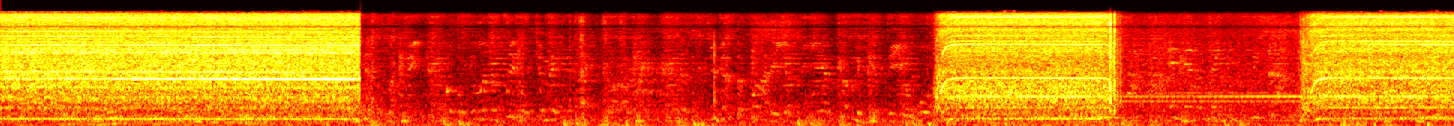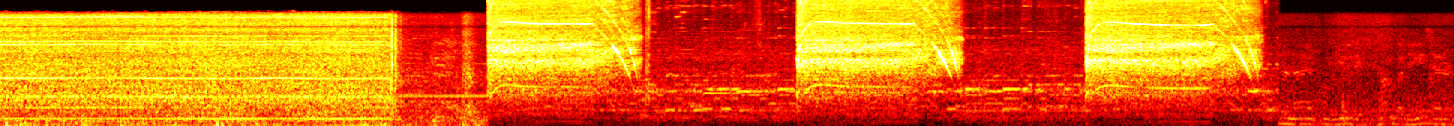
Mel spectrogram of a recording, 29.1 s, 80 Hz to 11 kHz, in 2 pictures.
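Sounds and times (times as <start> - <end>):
cordless drill spinning buffing wheel: 0.0 - 3.6, 9.4 - 11.3, 13.0 - 18.6, 19.4 - 27.3
power tool whining: 0.0 - 3.6, 9.4 - 11.7, 12.4 - 27.3.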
